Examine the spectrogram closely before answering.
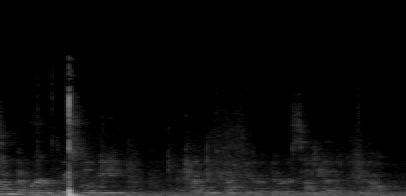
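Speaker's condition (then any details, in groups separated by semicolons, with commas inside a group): No condition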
